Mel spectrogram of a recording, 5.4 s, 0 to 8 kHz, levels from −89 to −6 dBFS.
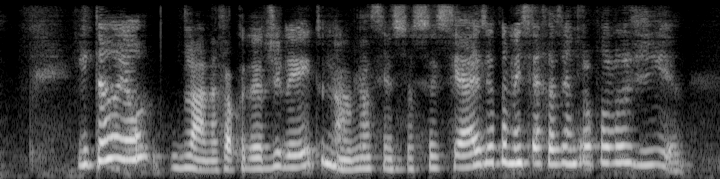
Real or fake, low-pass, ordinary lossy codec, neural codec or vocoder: fake; 7.2 kHz; AAC, 48 kbps; codec, 44.1 kHz, 2.6 kbps, DAC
